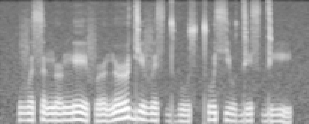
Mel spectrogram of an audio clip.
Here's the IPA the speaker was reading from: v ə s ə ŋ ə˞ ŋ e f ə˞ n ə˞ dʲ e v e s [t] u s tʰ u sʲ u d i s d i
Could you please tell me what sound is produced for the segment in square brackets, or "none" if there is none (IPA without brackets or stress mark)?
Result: dʱ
